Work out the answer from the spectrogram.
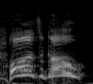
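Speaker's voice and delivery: sudden high cry of joy; excited shout. Real, not acted. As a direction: yell as the goal goes in. Goal scored while watching live.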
